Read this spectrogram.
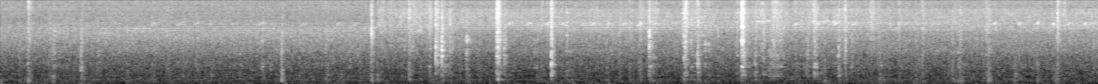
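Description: Footsteps thud on a bamboo floor.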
